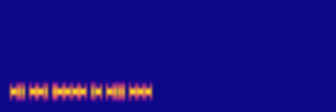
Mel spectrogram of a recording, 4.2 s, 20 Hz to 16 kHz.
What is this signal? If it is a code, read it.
Morse code, heard as a keyed tone, about 46 wpm, 700 Hz. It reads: DG1ABO
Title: DXCC-100 Call Signs - 6 Characters - Repeated 3x - 50wpm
